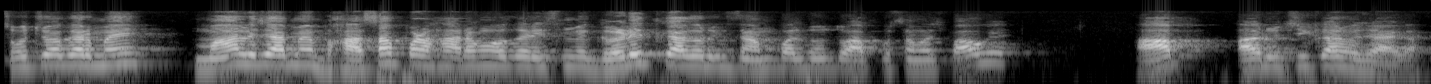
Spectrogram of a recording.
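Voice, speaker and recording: On a muffled recording, a young adult man with a high voice teaches an online exam-prep class at a moderate pace. He demonstrates example phrases by acting them out and keeps using rhetorical questions to gauge understanding.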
